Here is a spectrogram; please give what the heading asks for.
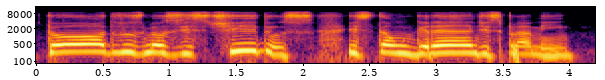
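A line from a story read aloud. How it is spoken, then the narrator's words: Sighing woman. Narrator (Portuguese): Com um suspiro, ela disse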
